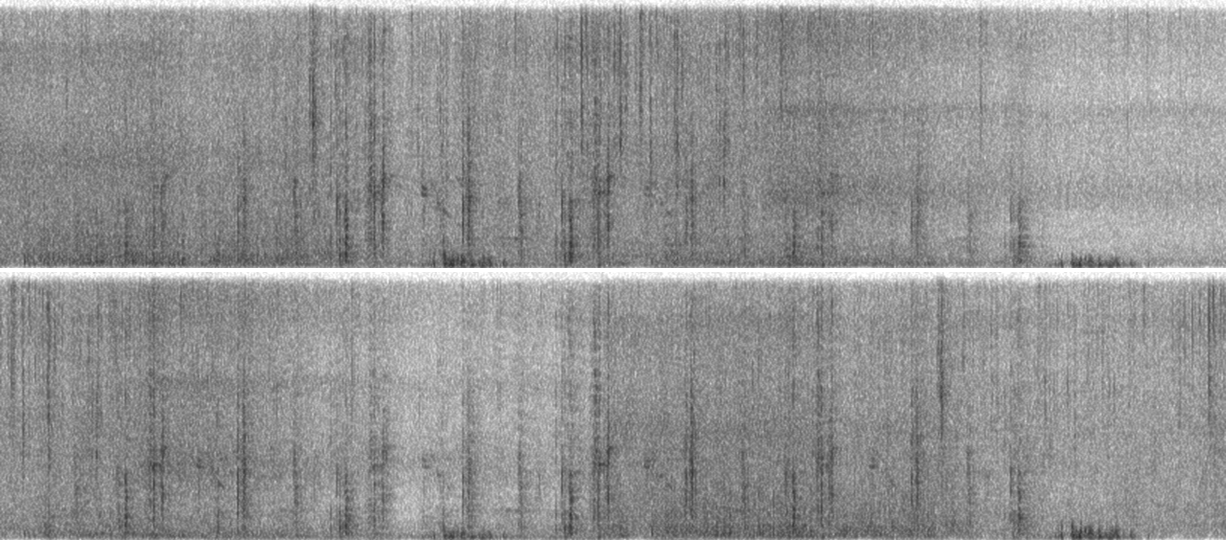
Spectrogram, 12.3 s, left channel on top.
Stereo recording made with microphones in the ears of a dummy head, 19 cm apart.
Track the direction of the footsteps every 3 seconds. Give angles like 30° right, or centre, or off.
40° right, 30° left, 40° right, 70° right.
